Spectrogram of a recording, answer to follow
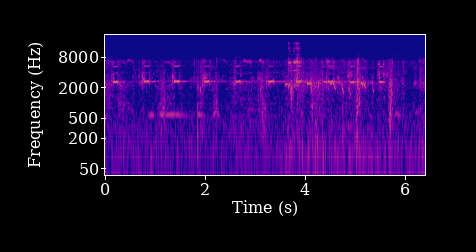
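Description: Several birds calling: a short high chirp repeated roughly every half second, with a few lower notes and some faint clicks in between.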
